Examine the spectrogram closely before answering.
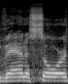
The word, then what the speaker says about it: Vanosaur: is out this is campfire By Moonlight new Venusaur t-shirt that's how you pronounce that if you're a fan of Class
